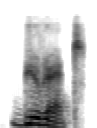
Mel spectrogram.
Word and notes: burette: Indian

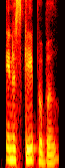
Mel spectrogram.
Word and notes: inescapable: Indian

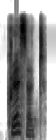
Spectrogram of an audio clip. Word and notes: cresset: Indian

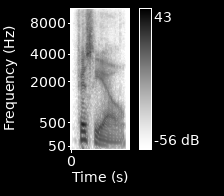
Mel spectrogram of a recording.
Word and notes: physio: American English

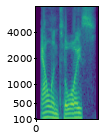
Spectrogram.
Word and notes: allantois: American English

